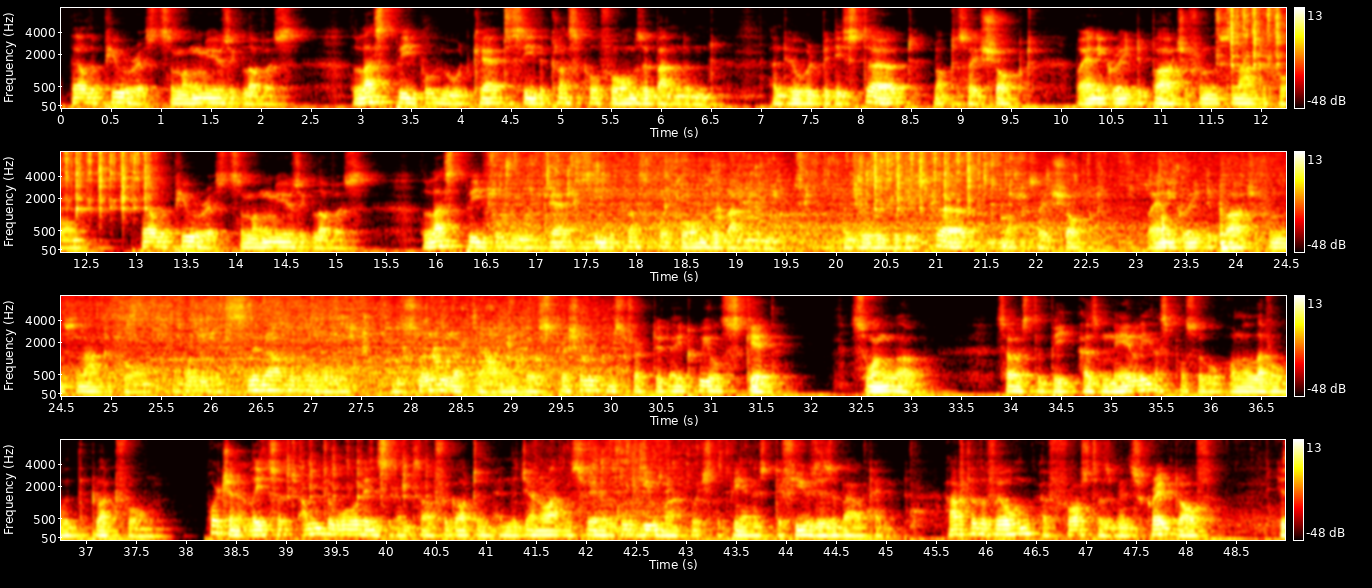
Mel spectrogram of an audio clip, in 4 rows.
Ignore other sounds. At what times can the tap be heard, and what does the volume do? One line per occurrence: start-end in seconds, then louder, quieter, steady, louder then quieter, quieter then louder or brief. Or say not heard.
16.4-30.2 steady
41.2-48.9 quieter.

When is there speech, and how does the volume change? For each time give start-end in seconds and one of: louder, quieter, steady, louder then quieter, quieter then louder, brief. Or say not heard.
0.0-48.9 steady.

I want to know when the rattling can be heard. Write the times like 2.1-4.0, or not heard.
11.6-13.2, 20.2-21.5, 38.9-40.5.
